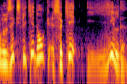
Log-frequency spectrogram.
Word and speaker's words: Yeeld: C'est déjà comme ça qu'on prononce ? Absolument. Et c'est Voilà. déjà une première difficulté. Voilà, vous avez, on n'a pas que tout faux. Hein. Sur Exactement. Yield, on est bon. Y-E-E-L-D. Absolument. Alors, qu'est-ce que c'est ?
